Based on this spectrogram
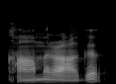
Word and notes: kamaraga: Pali

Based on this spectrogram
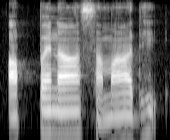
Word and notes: appana samadhi: Pali

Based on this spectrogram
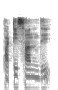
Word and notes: patisandhi: Pali

